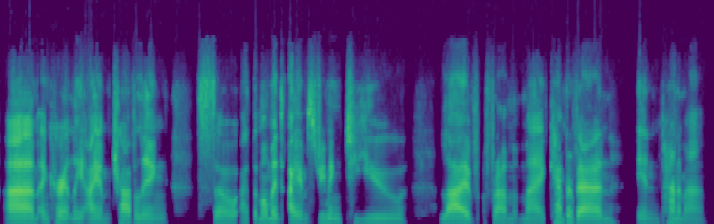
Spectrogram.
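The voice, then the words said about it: Canadian English accent. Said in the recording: “you will mostly hear a Canadian accent today”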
